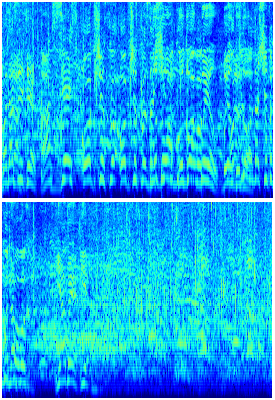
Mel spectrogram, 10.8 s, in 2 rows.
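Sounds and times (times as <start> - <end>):
dense steady applause: 0.0 - 3.9, 5.8 - 10.8
speech: 0.0 - 7.6
audience chanting a name together: 7.6 - 10.8.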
